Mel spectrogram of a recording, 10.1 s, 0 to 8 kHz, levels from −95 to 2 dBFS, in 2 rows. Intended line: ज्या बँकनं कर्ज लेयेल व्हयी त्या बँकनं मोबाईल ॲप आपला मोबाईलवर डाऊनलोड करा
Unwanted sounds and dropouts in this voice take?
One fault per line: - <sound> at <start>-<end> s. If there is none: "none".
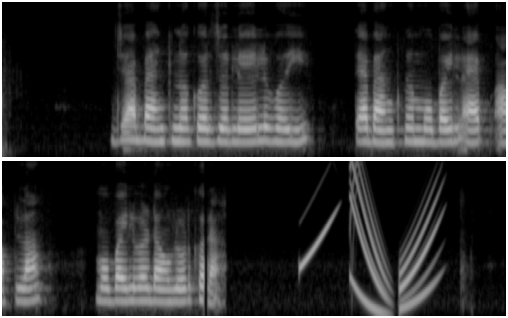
- dropout at 7.1-7.1 s
- chirp at 8.0-9.5 s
